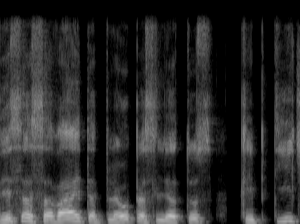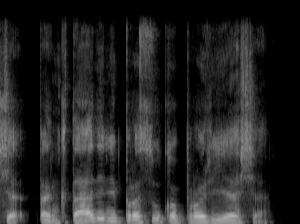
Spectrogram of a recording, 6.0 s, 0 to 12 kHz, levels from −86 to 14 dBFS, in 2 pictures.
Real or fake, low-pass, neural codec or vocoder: real; 10.8 kHz; none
